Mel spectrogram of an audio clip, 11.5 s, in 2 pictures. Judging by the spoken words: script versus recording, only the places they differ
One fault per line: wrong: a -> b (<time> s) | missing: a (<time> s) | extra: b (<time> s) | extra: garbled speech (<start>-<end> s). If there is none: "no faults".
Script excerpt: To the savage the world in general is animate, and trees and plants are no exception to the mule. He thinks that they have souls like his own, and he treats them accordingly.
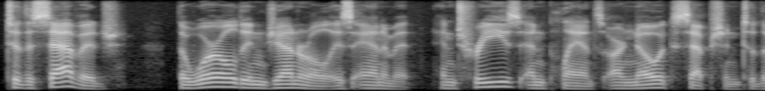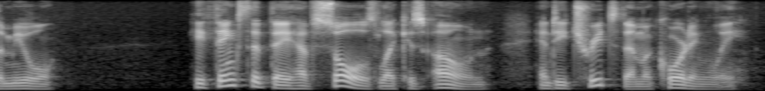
no faults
